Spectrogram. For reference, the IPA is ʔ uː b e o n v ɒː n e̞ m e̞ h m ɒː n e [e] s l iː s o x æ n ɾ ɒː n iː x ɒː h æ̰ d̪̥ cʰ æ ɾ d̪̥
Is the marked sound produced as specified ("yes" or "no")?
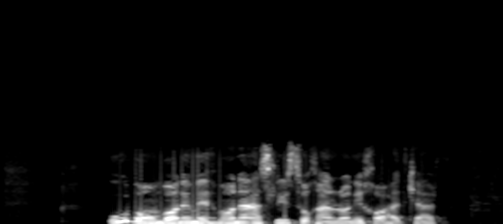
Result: no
